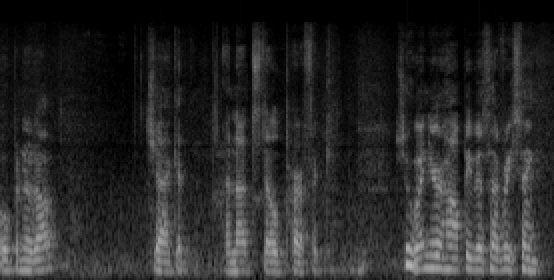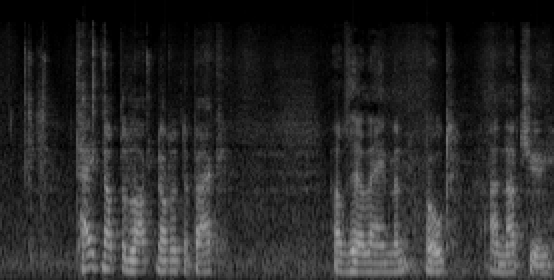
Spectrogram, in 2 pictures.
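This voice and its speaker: A man's fairly high voice with a Belfast accent, moderate pace, ordinary pitch variation, and long, frequent pauses. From Belfast, Northern Ireland. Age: 60s. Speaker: carpenter. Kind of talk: woodworking tutorial. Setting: cold workshop. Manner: dry humour.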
